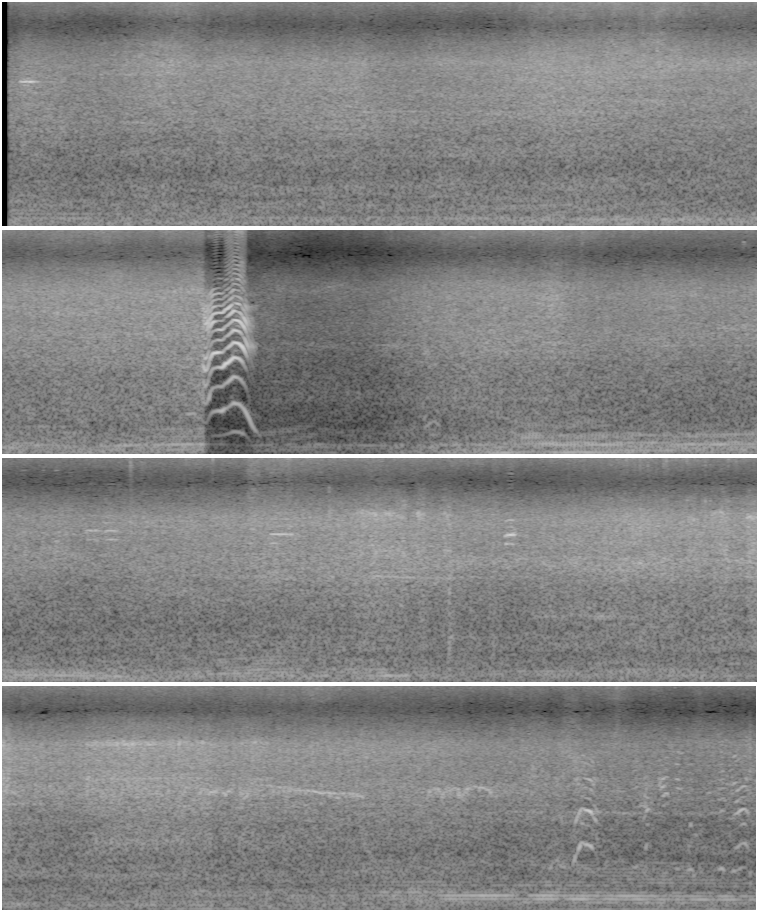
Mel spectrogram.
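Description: Heavy diesel truck tractors hauling tank trailers, engines running steadily as they move off at low speed, with tyre and road noise. The sound dips sharply about ten seconds in, with a brief wavering tone.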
